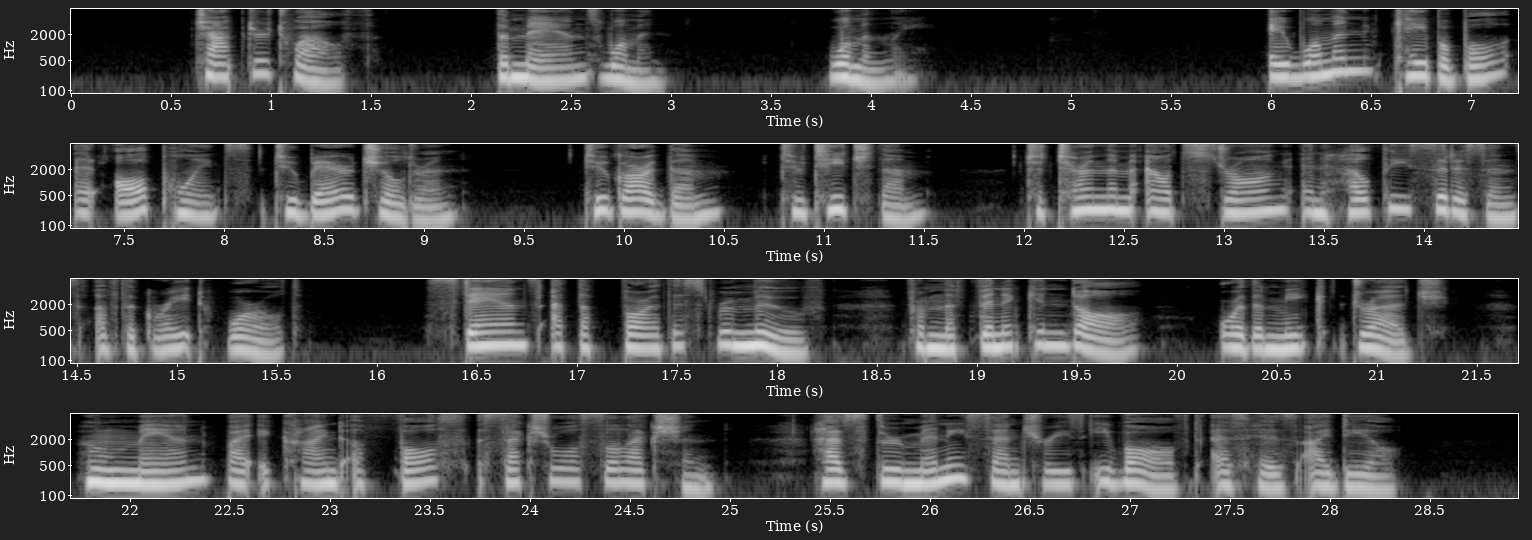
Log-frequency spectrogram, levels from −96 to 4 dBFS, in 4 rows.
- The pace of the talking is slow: Yes, slow, 130 wpm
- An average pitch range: Yes, average, 3.2 semitones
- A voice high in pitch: Yes, high, 195 Hz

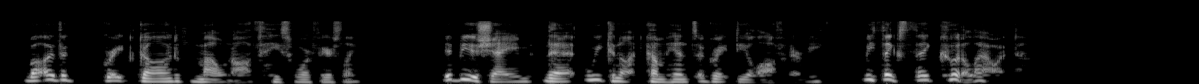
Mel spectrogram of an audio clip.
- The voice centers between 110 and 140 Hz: Yes, low, 135 Hz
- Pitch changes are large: Yes, wide, 7.6 semitones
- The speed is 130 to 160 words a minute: Yes, slow, 135 wpm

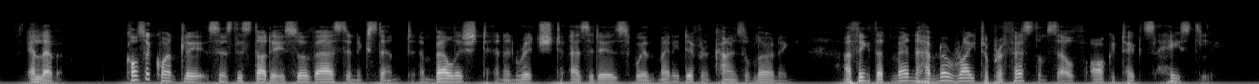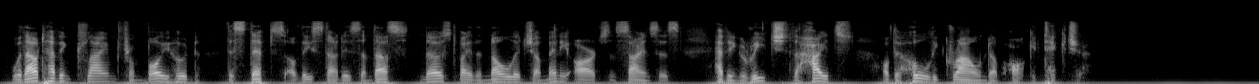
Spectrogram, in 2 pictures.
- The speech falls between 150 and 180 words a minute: Yes, average, 155 wpm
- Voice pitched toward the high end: No, low, 110 Hz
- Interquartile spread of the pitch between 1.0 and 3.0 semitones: No, average, 4.5 semitones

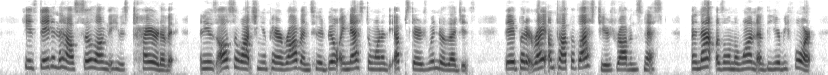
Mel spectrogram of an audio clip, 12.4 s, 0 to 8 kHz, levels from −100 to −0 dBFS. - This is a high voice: Yes, very high, 265 Hz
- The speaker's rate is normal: No, fast, 280 wpm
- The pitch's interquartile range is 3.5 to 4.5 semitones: No, average, 3.0 semitones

